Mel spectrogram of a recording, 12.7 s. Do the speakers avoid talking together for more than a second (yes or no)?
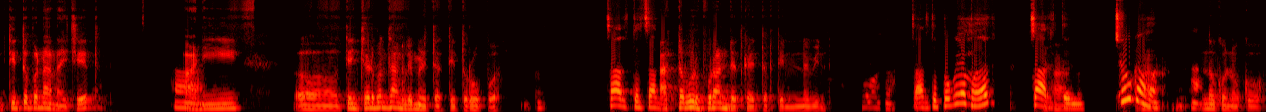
yes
